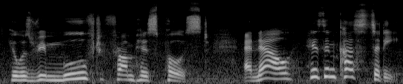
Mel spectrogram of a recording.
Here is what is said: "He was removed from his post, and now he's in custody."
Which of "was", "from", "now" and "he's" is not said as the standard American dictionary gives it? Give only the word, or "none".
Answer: none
